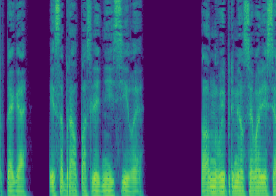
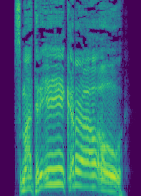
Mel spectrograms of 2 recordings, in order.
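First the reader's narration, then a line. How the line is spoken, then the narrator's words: Shouted. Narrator (Russian): закричал Ортега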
